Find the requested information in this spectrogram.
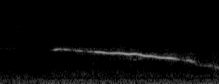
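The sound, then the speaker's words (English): A radio whistler set off by a lightning strike in New Zealand: one pure whistling note gliding smoothly and steadily downward in pitch over a faint hiss. “It's a descending whistling note. Starts with the high frequencies, ends up with the low frequencies. And that's caused by a lightning strike in New Zealand.”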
